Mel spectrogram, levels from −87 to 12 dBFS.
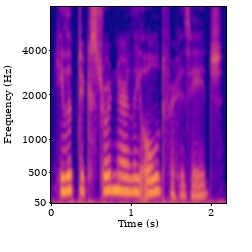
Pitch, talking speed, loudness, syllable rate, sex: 195 Hz, 190 wpm, -18 LUFS, 6.7 syllables/s, female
